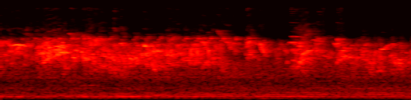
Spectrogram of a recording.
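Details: Juvenile goldfinch-canary mules rehearsing, several delivering canary-style song as a dense nonstop warble of high chirps and rolling notes, with a faint electrical hum in the background.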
